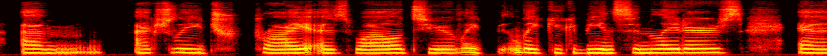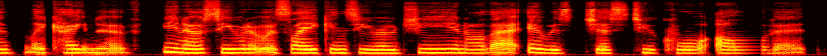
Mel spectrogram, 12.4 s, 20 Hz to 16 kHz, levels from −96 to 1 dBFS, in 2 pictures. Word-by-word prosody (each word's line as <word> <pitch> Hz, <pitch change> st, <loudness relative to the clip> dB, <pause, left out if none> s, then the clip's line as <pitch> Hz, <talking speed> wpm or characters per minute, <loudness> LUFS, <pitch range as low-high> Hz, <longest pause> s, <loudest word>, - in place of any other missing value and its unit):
um, 245 Hz, +2 st, -2 dB, 0.2 s
actually 245 Hz, 0 st, -1 dB, 0.4 s
try 230 Hz, -2 st, +2 dB
as 230 Hz, -3 st, -1 dB
well 230 Hz, +1 st, +1 dB
to 230 Hz, -1 st, -1 dB
like 260 Hz, -2 st, -2 dB, 0.2 s
like, 245 Hz, -4 st, +1 dB
you 245 Hz, -, -2 dB
could 225 Hz, +1 st, -8 dB
be 235 Hz, +1 st, +3 dB
in 230 Hz, -, +4 dB
simulators 250 Hz, -, +2 dB, 0.4 s
and, 230 Hz, -2 st, +1 dB
like, 260 Hz, -3 st, -2 dB
kind 240 Hz, +1 st, +1 dB
of, 255 Hz, -1 st, -3 dB, 0.2 s
you 290 Hz, -2 st, +5 dB
know, 240 Hz, -2 st, +5 dB
see 245 Hz, 0 st, +2 dB
what 245 Hz, 0 st, +3 dB
it 245 Hz, -, +1 dB
was 255 Hz, -3 st, -1 dB
like 230 Hz, -1 st, +3 dB
in 235 Hz, -1 st, +1 dB
zero 220 Hz, -1 st, 0 dB
G 250 Hz, +3 st, +2 dB
and 240 Hz, -1 st, +1 dB
all 225 Hz, 0 st, -4 dB
that. -, -, +2 dB
It 255 Hz, -2 st, +5 dB
was 220 Hz, -2 st, -1 dB
just 210 Hz, -2 st, -3 dB
too 230 Hz, -2 st, -2 dB
cool. 215 Hz, 0 st, -4 dB
All 210 Hz, 0 st, -2 dB
of 210 Hz, 0 st, -12 dB
it. 265 Hz, +4 st, -7 dB
240 Hz, 185 wpm, -24 LUFS, 230-250 Hz, 0.4 s, you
